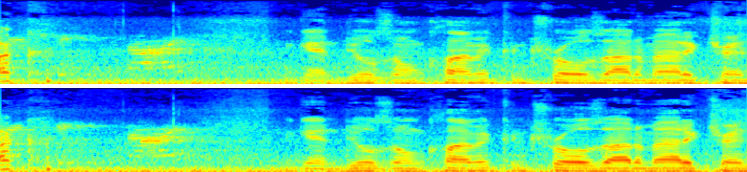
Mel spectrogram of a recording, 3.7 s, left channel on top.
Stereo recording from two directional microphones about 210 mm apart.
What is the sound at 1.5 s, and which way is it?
Speech, 15° right (ahead or behind).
